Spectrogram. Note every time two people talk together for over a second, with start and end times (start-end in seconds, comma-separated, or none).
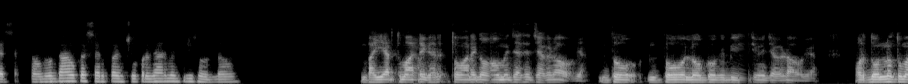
none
